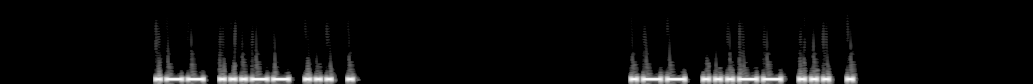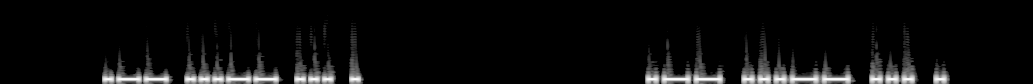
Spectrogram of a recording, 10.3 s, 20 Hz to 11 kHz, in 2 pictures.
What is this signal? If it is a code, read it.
Morse code, heard as a keyed tone, about 36 wpm, 700 Hz. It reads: W3SE W3SE W3SE W3SE
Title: Speed Racing - USA Call Signs 30wpm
